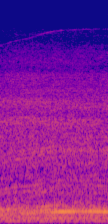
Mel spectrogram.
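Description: A leaf collection truck with a claw idling in the street: a steady low engine drone with a constant hum, heard from nearby and without pauses.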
